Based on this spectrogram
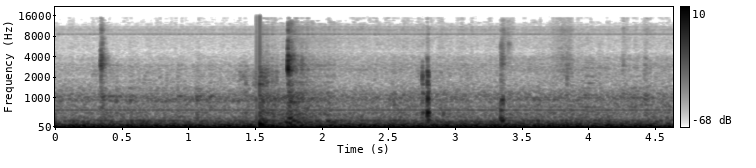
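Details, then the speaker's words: DLTB bus diesel engine during troubleshooting: raised steady high idle with irregular sharp ticks over the rumble and loud engine noise; throttle pedal unresponsive, faulty sensor suspected, mechanic fetching another sensor. "Mataas pa rin talaga yung minor niya mga kasaudrod. Kung maririnig ninyo ang ingay ng makina, oh. Taas ng minor. Oh, ingay ng makina niya."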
